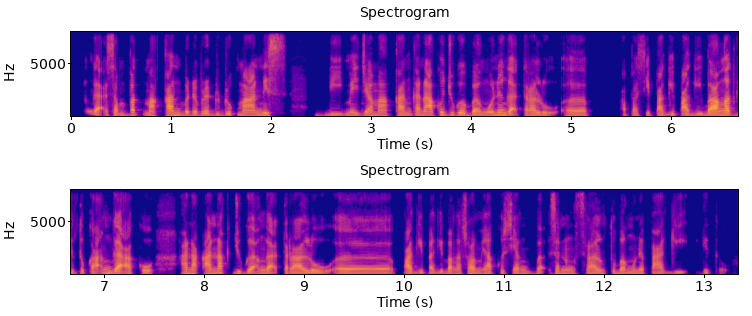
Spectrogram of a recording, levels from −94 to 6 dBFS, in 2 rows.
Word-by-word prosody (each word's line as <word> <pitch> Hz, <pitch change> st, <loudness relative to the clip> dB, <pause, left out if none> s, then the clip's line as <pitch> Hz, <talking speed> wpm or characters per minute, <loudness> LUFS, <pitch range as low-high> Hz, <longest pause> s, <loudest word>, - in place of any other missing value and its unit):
enggak 180 Hz, -, +1 dB
sempet 200 Hz, +3 st, 0 dB
makan, 195 Hz, +1 st, +2 dB
bener-bener 175 Hz, +1 st, -1 dB
duduk 175 Hz, 0 st, -4 dB
manis 170 Hz, +5 st, +1 dB, 0.2 s
di 165 Hz, -1 st, -8 dB
meja 155 Hz, +1 st, -2 dB
makan. 160 Hz, -2 st, -1 dB
Kan 165 Hz, -, 0 dB
aku 235 Hz, +6 st, +1 dB
juga 220 Hz, 0 st, +1 dB
bangunnya 160 Hz, +8 st, +1 dB
enggak 200 Hz, -, +3 dB
terlalu, 155 Hz, -1 st, -1 dB
eee, 150 Hz, -1 st, 0 dB, 0.3 s
apa -, -, -9 dB
sih, -, -, -8 dB
pagi-pagi 155 Hz, +1 st, -1 dB
banget, 180 Hz, +6 st, +8 dB
gitu, -, -, -7 dB
Kak, -, -, 0 dB
enggak 195 Hz, +2 st, +5 dB
aku. 155 Hz, -2 st, -4 dB, 0.3 s
Anak-anak 180 Hz, +4 st, +1 dB
juga 170 Hz, -2 st, +2 dB
enggak 165 Hz, -1 st, 0 dB
terlalu, 155 Hz, -1 st, +1 dB
eee, 150 Hz, -1 st, +1 dB
pagi-pagi 150 Hz, -2 st, -1 dB
banget, 165 Hz, 0 st, 0 dB
suami 160 Hz, 0 st, 0 dB
aku 170 Hz, +4 st, -3 dB
si 180 Hz, -, -3 dB
yang 160 Hz, -3 st, -6 dB
ba 150 Hz, -, -5 dB
senang 170 Hz, -3 st, -3 dB
selalu 150 Hz, 0 st, -2 dB
tuh 180 Hz, -, -11 dB
bangunnya 150 Hz, +3 st, -2 dB
pagi, 145 Hz, -1 st, -5 dB, 0.2 s
gitu. -, -, -15 dB
165 Hz, 190 wpm, -26 LUFS, 150-180 Hz, 0.3 s, banget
